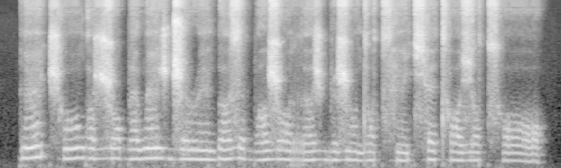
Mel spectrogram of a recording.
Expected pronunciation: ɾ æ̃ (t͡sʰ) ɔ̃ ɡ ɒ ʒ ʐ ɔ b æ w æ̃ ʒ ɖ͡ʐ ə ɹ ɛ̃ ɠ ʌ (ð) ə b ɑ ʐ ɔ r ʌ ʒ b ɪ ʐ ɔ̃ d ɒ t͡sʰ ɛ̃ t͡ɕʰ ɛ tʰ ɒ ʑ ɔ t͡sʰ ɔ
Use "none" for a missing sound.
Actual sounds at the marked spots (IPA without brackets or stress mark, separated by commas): t͡ʃʰ, z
